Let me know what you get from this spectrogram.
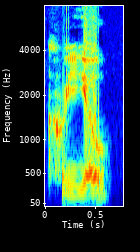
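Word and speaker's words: cryo: counter correct counterclockwise cerat prefix c r yo pronounced Creo or qua meaning ice examples cogenic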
